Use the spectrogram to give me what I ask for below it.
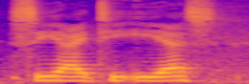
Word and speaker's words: CITES: It's CITES? Is that how you pronounce it? CITES? – Yeah.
